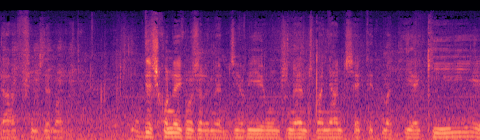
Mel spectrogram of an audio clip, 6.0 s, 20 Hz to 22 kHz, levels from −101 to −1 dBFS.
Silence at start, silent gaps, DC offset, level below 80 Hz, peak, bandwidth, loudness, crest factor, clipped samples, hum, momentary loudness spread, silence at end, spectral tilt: 0 s; none; under 0.1%; -40 dBFS; -4 dBFS; 16 kHz; -25 LUFS; 22 dB; under 0.1%; none; 12 LU; 0 s; -5 dB/octave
